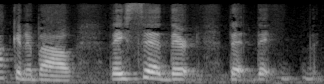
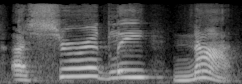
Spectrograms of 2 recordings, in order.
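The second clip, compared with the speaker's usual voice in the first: "Assuredly not!" read slow and higher with a strong falling finish; exclamation point; 6 semitones higher, 4 dB louder, slower than usual. Shown as a demonstration. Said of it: "Exclamation point".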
